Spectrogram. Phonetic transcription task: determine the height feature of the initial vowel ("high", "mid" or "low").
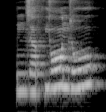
low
